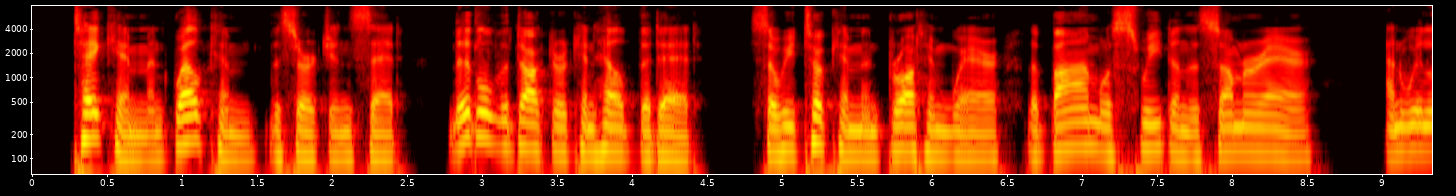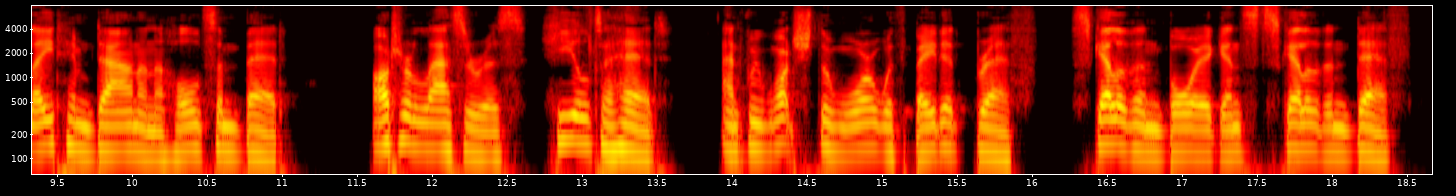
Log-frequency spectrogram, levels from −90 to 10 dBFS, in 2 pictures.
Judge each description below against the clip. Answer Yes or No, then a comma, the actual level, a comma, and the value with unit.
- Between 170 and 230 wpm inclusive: Yes, average, 185 wpm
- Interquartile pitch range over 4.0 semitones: No, average, 3.5 semitones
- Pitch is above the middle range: No, low, 120 Hz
